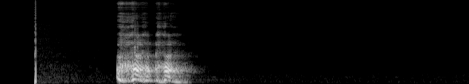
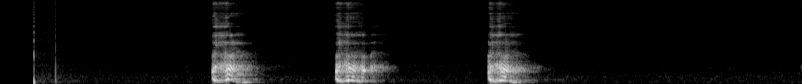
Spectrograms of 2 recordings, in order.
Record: {"cough_length": "4.7 s", "cough_amplitude": 28395, "cough_signal_mean_std_ratio": 0.29, "three_cough_length": "8.0 s", "three_cough_amplitude": 32767, "three_cough_signal_mean_std_ratio": 0.29, "survey_phase": "beta (2021-08-13 to 2022-03-07)", "age": "45-64", "gender": "Male", "wearing_mask": "No", "symptom_none": true, "smoker_status": "Ex-smoker", "respiratory_condition_asthma": true, "respiratory_condition_other": false, "recruitment_source": "REACT", "submission_delay": "1 day", "covid_test_result": "Negative", "covid_test_method": "RT-qPCR"}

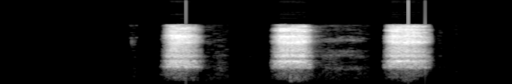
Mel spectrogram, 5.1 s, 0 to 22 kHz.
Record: {"exhalation_length": "5.1 s", "exhalation_amplitude": 30913, "exhalation_signal_mean_std_ratio": 0.38, "survey_phase": "beta (2021-08-13 to 2022-03-07)", "age": "18-44", "gender": "Female", "wearing_mask": "No", "symptom_runny_or_blocked_nose": true, "smoker_status": "Never smoked", "respiratory_condition_asthma": false, "respiratory_condition_other": false, "recruitment_source": "REACT", "submission_delay": "1 day", "covid_test_result": "Negative", "covid_test_method": "RT-qPCR", "influenza_a_test_result": "Negative", "influenza_b_test_result": "Negative"}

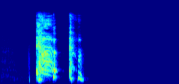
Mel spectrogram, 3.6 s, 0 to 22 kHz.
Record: {"cough_length": "3.6 s", "cough_amplitude": 18503, "cough_signal_mean_std_ratio": 0.3, "survey_phase": "beta (2021-08-13 to 2022-03-07)", "age": "45-64", "gender": "Female", "wearing_mask": "No", "symptom_runny_or_blocked_nose": true, "smoker_status": "Never smoked", "respiratory_condition_asthma": false, "respiratory_condition_other": false, "recruitment_source": "REACT", "submission_delay": "2 days", "covid_test_result": "Negative", "covid_test_method": "RT-qPCR"}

